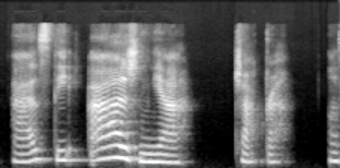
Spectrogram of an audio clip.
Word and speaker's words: Ajna: The third eye chakra, pronounced as the Ajna chakra.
